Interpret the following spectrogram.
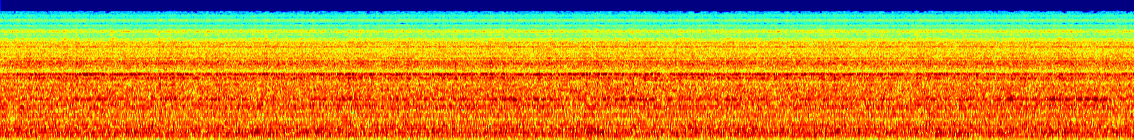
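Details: On-car brake lathe cutting a brake rotor with anti-chatter pads fitted, after the clutch click: steady, even hiss with a fine metallic ring, no chatter or uneven bite; normal rotor machining.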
